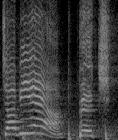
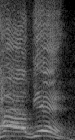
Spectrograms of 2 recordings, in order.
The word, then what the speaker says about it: Javier: no talking all gawking Javier you don't get it it's Javier it's pronounced like an H jaier yeah what you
